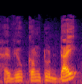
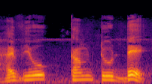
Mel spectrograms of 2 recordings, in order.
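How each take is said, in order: First: "to die" with a wide "eye" vowel, rising; misheard as DIE. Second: "today" said slowly, ending in a clear "day"; TODAY pronounced clearly. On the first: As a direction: say "to die" as the misheard "today", questioning. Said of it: "I understood that". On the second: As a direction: spell out "today" slowly with an "ay" vowel. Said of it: "instead of". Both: Shown as a demonstration.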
